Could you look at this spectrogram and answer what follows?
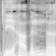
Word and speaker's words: haben: verbe avoir donc ce haben ça ressemble un peu à l'anglaé have et avoir en français donc on prononce bien le HEN comme en anglais is hab toujours le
